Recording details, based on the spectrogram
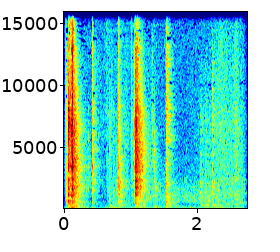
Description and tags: door opening 1
Lift Door opening spoken voice
Door, Lift, opening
